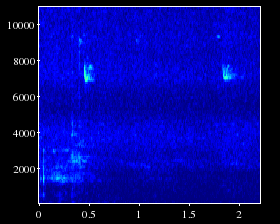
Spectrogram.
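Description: Near silence, with two brief, very high chirps from a small bird, one about half a second in and one near the end.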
